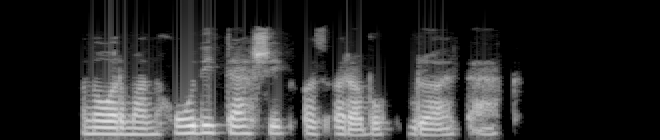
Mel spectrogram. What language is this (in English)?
Hungarian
